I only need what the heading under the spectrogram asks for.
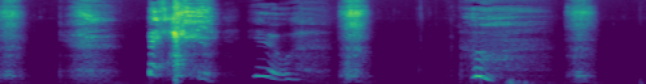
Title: Holy build up sneezes!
